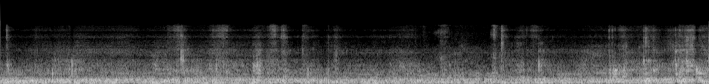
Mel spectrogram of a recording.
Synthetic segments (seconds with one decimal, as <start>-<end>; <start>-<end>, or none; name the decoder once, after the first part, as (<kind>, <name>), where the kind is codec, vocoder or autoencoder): 0.0-4.2 (codec, SNAC); 5.0-7.1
